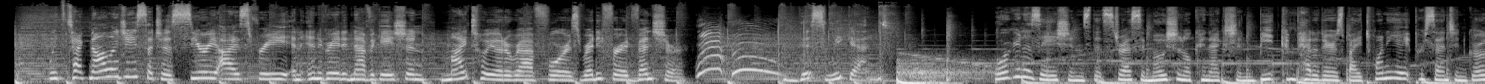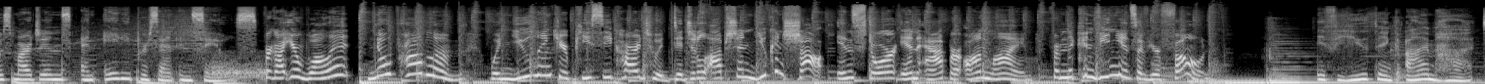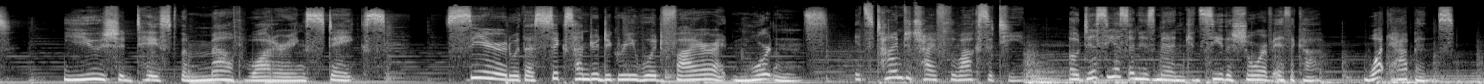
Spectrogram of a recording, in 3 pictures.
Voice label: VOICE OVER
